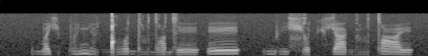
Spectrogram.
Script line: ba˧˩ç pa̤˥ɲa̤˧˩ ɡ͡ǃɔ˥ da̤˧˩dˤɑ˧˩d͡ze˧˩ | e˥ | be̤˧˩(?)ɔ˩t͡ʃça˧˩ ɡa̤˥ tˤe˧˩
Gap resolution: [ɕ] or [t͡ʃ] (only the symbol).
ɕ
